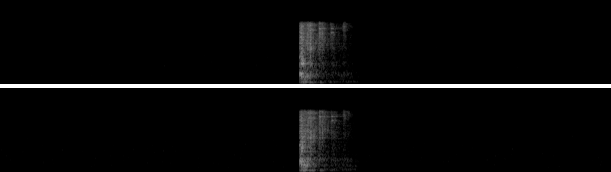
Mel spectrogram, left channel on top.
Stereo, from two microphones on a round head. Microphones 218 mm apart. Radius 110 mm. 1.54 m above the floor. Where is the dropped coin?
30° left (ahead or behind), 3 m.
